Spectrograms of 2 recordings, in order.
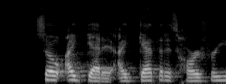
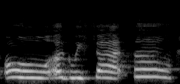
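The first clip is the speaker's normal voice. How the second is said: high, loud mock whiny wail; self-loathing whine; 9 semitones higher, 6 dB louder, slower than usual. A girl mocking her own panicked thoughts in a high loud whine. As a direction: wail it like a spiralling inner critic. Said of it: "when those thoughts come up and you're like".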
